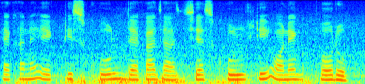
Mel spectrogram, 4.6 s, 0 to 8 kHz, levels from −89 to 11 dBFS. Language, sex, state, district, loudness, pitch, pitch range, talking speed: Bengali, male, Tripura, West Tripura, -14 LUFS, 170 Hz, 170-185 Hz, 105 wpm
